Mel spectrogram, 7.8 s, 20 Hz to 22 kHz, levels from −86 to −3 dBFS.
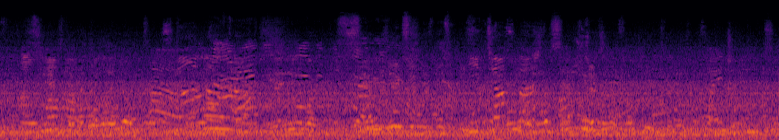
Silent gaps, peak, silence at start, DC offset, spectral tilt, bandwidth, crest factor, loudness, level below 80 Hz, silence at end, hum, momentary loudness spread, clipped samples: none; -20 dBFS; 0 s; under 0.1%; -6 dB/octave; 16 kHz; 14 dB; -34 LUFS; -50 dBFS; 0 s; none; 4 LU; under 0.1%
